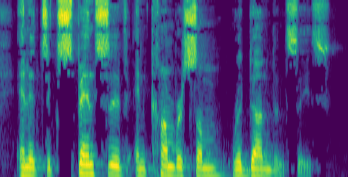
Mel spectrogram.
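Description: A man with an unremarkable speaking voice, fairly high in pitch, at a moderate pace, on a very clean recording with a silent background. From US South, South Carolina. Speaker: law professor. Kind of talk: lecture. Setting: auditorium with live audience.

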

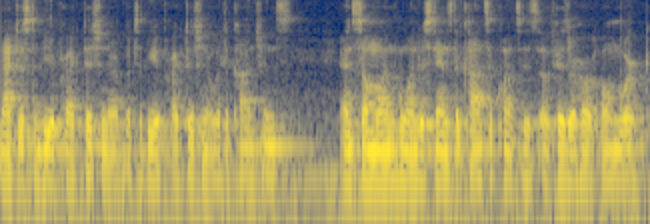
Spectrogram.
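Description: Very fast and monotone with flat intonation, a man talks at a fairly low pitch in a dark, mellow tone marked by vocal fry. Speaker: young alumni award recipient, humanitarian aid worker. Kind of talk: acceptance speech. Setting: dinner event with audience.

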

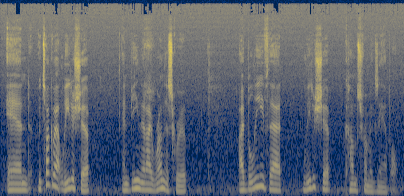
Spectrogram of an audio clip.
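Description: Somewhat breathy and at a medium pitch, a man with an American accent talks with long, frequent pauses. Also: moderate pace. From New York City, Staten Island. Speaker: portfolio manager and author. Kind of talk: radio interview. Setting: radio studio.

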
